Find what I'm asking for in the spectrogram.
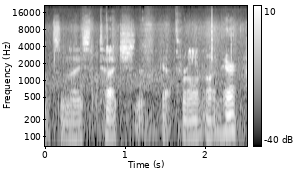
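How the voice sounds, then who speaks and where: A man talks at a fairly slow pace with fairly even intonation. Noticeable background noise runs behind him. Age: 70s. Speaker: motorcycle owner / vlogger. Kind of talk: casual video walkaround. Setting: outdoors. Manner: halting.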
